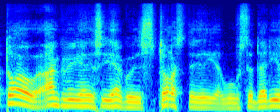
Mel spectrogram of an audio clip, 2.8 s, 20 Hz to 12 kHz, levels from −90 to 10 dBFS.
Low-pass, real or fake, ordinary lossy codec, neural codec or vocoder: 10.8 kHz; fake; AAC, 48 kbps; codec, 16 kHz in and 24 kHz out, 0.8 kbps, FocalCodec, streaming, 65536 codes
